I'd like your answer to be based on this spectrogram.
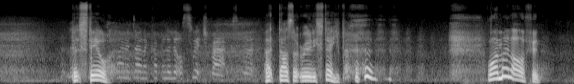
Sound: laughter

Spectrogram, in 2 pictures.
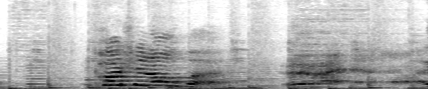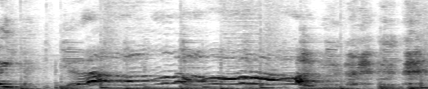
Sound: grunts and pants

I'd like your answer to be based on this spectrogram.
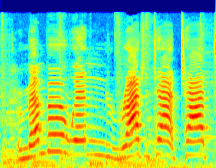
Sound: none

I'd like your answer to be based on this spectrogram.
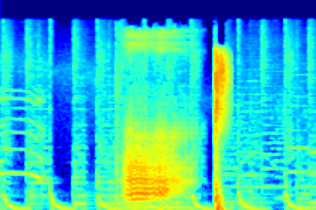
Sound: fart

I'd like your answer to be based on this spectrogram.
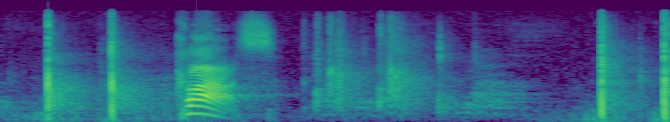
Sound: clap, clap

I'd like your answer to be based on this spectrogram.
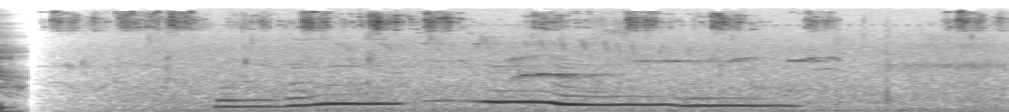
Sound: humming

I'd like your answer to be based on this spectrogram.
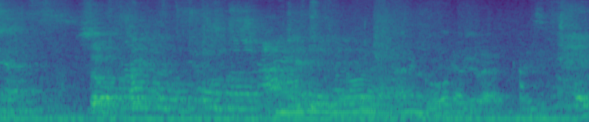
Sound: chattering

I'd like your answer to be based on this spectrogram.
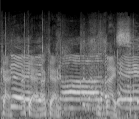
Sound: clapping

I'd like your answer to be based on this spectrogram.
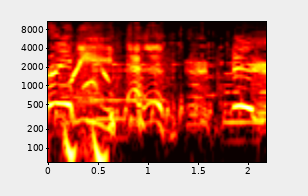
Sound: chuckles

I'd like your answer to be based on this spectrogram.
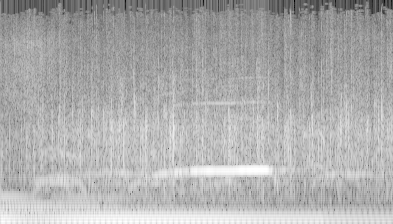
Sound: audience applauds

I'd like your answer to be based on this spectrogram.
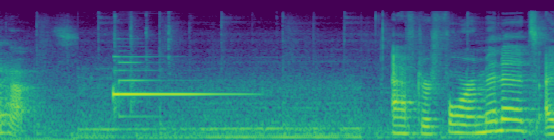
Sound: microwave dings

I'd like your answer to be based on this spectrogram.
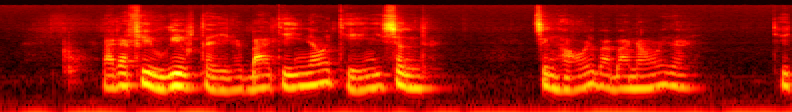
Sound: speaking foreign language

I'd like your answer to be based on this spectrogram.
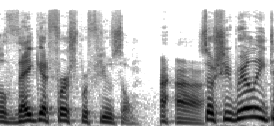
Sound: chuckles

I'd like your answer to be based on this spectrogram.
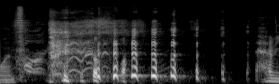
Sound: laughing

